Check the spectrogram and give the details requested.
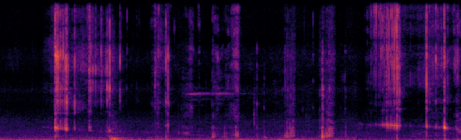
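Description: Crisp bites into raw green mango slices and close-up crunching and chewing of the firm fruit. A loud crunch comes about a second in, with scattered crunches after and a burst of them near the end.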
